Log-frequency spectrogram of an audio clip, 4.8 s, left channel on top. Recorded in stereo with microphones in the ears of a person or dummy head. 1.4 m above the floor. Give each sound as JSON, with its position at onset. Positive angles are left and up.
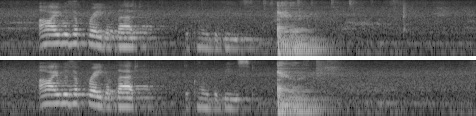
{"t": 0.4, "sound": "a woman speaking", "side_deg": -5, "distance_m": 2.5}
{"t": 2.8, "sound": "a clunk", "side_deg": -10, "distance_m": 3.0}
